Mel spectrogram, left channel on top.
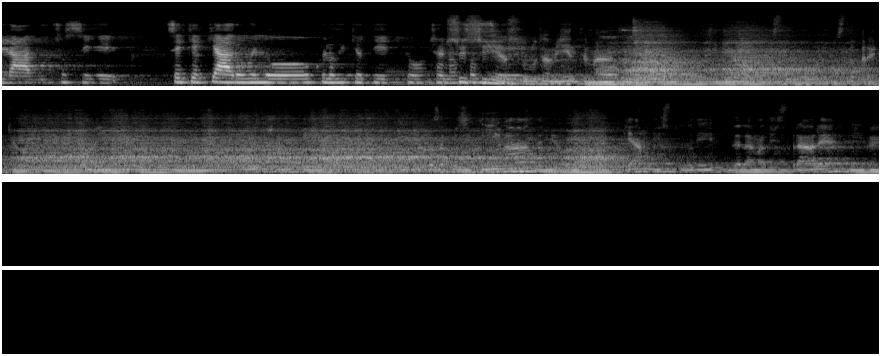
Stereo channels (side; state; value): right; silent; digital silence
